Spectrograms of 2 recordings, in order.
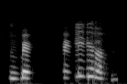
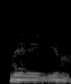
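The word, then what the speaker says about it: Beryllium: बेरिलियम। हाँ, बे रे ली, बेरेलियम नहीं, स्पेलिंग देखना पड़ेगा। बेरिलियम। तो जहाँ पे ई लिखे वहाँ पे वाई होगा। नहीं, बेरिलियम होता है।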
